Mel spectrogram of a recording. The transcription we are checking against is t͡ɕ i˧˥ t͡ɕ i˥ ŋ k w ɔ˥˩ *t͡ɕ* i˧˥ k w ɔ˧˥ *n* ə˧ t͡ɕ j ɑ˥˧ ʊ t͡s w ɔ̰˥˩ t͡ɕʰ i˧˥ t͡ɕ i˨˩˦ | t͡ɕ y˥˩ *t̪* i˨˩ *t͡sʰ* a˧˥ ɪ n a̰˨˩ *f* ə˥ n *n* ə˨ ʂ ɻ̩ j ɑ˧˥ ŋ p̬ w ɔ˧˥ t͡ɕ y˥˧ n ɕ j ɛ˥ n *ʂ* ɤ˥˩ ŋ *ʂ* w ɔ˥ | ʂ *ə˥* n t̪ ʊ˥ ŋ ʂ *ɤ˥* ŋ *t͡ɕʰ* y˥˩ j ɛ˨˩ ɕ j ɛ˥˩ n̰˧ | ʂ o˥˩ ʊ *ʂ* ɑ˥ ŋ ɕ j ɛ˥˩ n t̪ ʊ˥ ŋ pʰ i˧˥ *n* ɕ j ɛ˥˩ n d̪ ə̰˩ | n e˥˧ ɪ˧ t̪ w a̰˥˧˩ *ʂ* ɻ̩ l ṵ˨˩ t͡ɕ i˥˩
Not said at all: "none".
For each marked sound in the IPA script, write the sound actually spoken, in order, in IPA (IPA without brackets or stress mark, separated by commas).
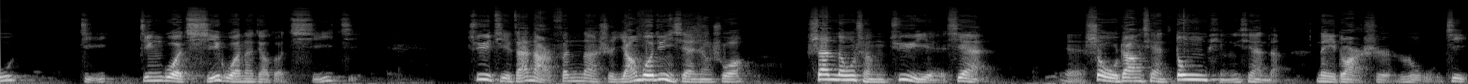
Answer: t͡ɕʰ, n, t̪ʰ, t͡s, f, n, ʂ, ʂ, a˥, ɤ˨˩, t͡ɕ, ʈ͡ʂ, ŋ, ʂ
